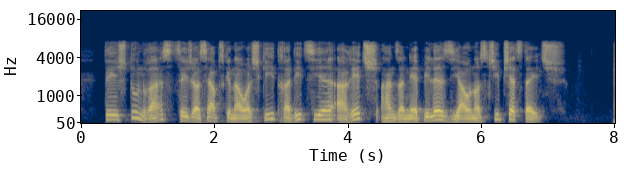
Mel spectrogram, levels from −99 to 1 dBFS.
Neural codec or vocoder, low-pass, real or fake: none; 7.2 kHz; real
